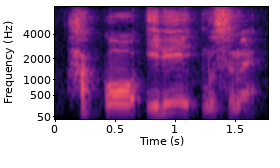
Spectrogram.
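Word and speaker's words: 箱入り娘: 발음은 하코 이리 무스메.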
